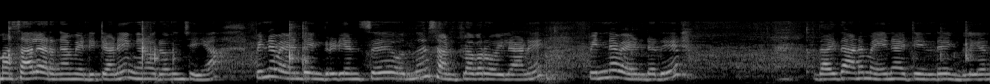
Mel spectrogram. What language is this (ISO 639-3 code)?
hin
